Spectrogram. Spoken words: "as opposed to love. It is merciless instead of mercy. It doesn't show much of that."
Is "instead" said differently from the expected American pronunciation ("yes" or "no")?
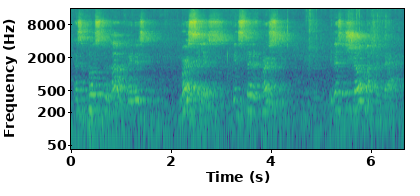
no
